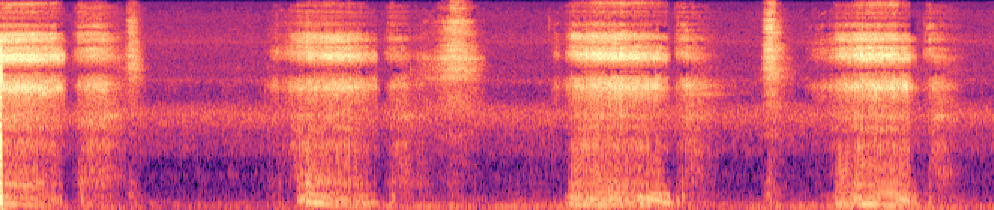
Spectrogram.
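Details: A sleeping pet snores in four regular rumbling breaths, each followed by a short snort and a quiet pause. Snoring.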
